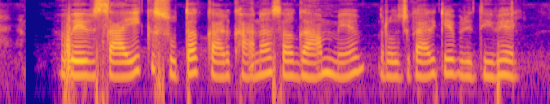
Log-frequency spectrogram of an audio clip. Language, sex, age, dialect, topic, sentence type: Maithili, female, 60-100, Southern/Standard, agriculture, statement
